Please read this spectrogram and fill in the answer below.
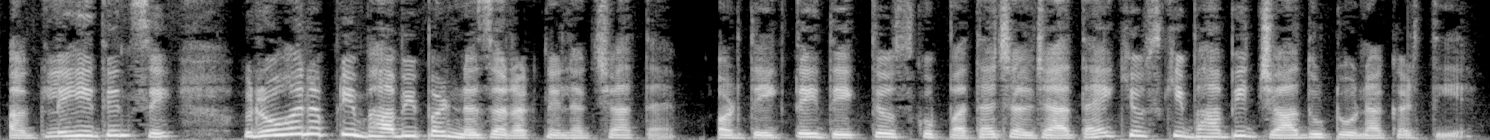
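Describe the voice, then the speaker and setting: Animated woman storyteller, close and dry. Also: fairly low pitch, moderate pace, no echo. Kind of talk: scripted story narration.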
